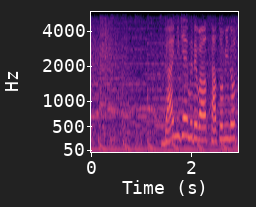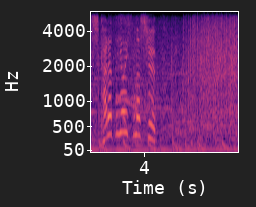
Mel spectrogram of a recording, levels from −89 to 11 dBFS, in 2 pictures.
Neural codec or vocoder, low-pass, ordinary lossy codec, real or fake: none; 5.4 kHz; Opus, 24 kbps; real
